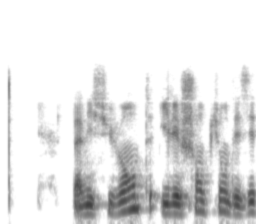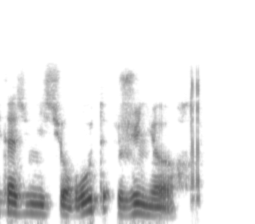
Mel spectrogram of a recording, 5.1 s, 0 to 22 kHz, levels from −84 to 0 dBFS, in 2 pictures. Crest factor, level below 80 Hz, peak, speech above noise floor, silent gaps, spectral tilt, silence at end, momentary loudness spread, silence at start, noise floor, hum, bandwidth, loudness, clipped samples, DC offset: 20 dB; -70 dBFS; -10 dBFS; over 62 dB; none; -4.5 dB/octave; 0.55 s; 9 LU; 0.75 s; under -90 dBFS; none; 7.6 kHz; -29 LUFS; under 0.1%; under 0.1%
